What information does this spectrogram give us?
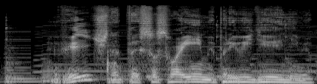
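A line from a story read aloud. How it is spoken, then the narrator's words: Grumbling. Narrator (Russian): проворчал Пэтсон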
